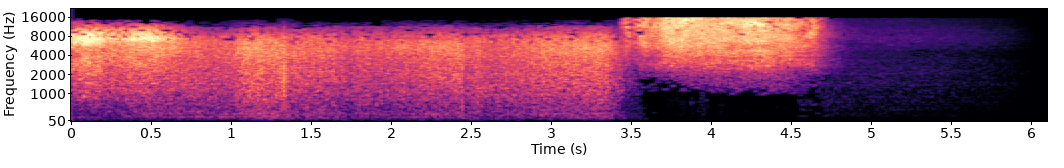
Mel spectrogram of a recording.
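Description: A loud, even rushing hiss for about three and a half seconds, then a brighter, higher hiss for about a second that fades out.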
